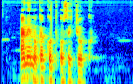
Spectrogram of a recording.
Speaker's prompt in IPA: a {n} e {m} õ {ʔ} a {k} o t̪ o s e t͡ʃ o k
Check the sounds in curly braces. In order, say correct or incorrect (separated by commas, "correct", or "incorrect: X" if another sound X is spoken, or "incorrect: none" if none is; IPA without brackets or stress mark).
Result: correct, incorrect: n, incorrect: k, correct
